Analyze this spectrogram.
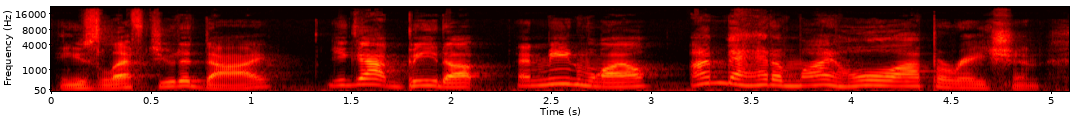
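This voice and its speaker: Reading a story aloud, a man voices a furious, foul-mouthed gang boss who threatens, then coaxes, cursing and shouting menacingly. He pushes his voice up into a high, sing-song register at a moderate pace, the mood ultimately coaxing.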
